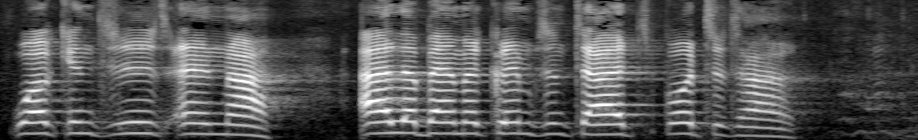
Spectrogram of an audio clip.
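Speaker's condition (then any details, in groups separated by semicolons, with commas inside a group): Cerebral palsy; three botox shots every 3 months at Vanderbilt relax arm muscles, allow straightening arm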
